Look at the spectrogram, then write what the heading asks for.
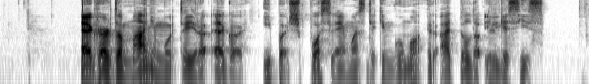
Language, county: Lithuanian, Kaunas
